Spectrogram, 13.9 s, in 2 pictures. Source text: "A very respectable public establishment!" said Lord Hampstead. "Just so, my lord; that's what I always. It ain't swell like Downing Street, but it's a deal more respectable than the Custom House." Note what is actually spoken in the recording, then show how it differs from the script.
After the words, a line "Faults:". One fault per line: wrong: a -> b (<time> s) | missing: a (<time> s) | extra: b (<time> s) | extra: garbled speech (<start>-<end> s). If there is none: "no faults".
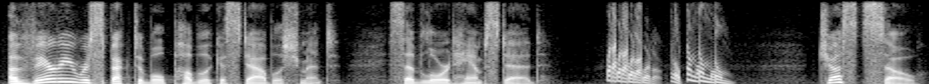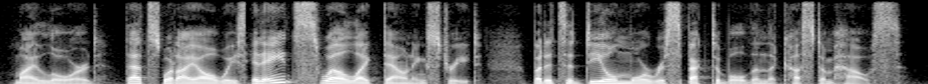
"A very respectable public establishment!" said Lord Hampstead. "Just so, my lord; that's what I always. It ain't swell like Downing Street, but it's a deal more respectable than the Custom House."
Faults:
no faults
